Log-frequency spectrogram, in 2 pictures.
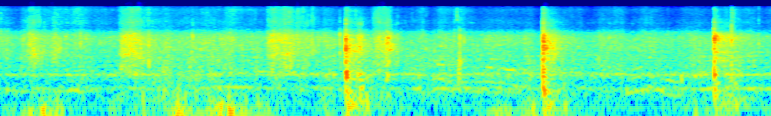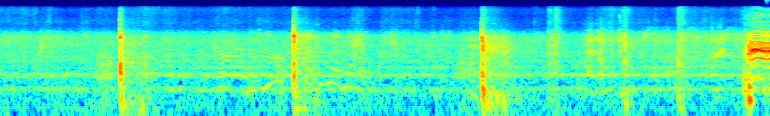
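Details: Honey bees around a honey harvest: a steady low droning hum with a fainter higher overtone runs throughout, broken by sharp clicks and knocks from handling about every second, with faint voices in the background.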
